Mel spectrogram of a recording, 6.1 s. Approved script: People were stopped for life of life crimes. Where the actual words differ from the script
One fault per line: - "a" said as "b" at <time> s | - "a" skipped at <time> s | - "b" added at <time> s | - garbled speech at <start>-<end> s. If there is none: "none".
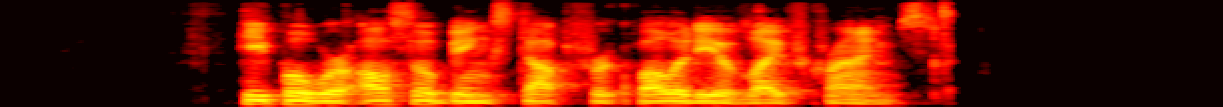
- "also being" added at 1.8 s
- "life" said as "quality" at 3.0 s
